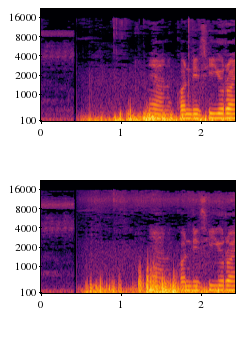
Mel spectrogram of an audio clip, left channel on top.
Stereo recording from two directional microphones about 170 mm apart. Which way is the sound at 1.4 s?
25° left (ahead or behind).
